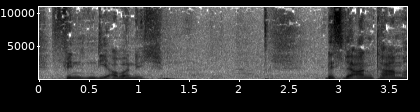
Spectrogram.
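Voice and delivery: usual speaking voice

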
